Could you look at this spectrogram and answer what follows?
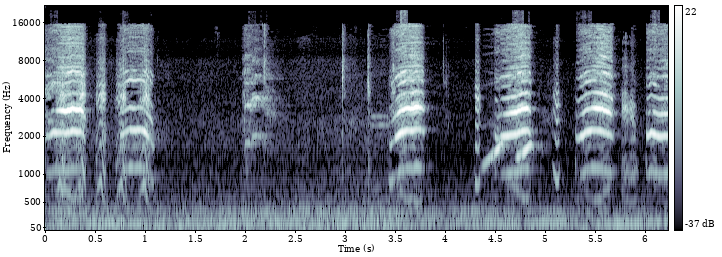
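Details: Ringneck parrots that speak Urdu and Hindi utter grouped, nasal harmonic phrases with dips and rises, separated by short pauses. Soft background music hums.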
